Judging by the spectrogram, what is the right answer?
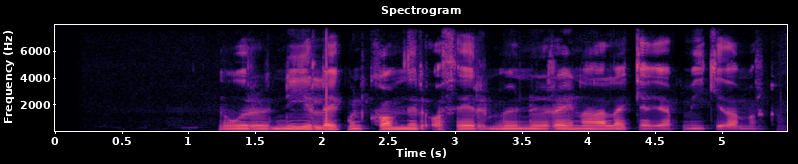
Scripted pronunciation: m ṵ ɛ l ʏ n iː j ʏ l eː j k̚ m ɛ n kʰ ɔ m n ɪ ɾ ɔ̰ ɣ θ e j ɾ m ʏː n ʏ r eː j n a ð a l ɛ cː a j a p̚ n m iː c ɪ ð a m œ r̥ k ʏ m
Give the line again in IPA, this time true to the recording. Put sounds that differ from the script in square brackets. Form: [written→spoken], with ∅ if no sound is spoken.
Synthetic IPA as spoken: [m→n] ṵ ɛ [l→ɾ] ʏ n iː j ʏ l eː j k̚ m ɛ n kʰ ɔ m n ɪ ɾ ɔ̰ ɣ θ e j ɾ m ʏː n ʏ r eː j n a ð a l ɛ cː a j a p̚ n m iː c ɪ ð a m œ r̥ k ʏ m

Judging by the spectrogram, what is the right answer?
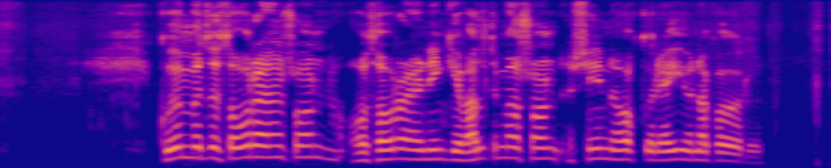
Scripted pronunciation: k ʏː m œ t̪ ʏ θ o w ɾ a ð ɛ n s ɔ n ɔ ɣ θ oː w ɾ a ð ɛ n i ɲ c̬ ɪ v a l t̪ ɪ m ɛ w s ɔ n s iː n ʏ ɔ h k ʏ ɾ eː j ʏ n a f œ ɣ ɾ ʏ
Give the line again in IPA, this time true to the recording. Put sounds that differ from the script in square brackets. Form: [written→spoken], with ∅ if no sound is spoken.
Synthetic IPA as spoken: k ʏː m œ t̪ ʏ θ o w ɾ a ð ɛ n s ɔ n ɔ ɣ θ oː w ɾ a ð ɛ n i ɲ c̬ ɪ v a l t̪ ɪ m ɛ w s ɔ n s iː n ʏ ɔ h k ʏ ɾ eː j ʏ n a f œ ɣ ɾ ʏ

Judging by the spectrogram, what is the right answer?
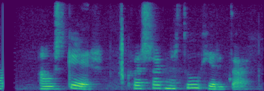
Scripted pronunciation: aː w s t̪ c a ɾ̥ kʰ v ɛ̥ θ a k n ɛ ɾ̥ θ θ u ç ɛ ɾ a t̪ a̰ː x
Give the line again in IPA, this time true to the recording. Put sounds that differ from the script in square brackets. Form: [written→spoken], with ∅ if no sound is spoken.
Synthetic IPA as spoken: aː w s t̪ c [a→ɛ] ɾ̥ kʰ v ɛ̥ [θ→s] a k n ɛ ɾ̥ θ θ u ç ɛ ɾ [a→i] t̪ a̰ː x

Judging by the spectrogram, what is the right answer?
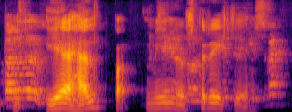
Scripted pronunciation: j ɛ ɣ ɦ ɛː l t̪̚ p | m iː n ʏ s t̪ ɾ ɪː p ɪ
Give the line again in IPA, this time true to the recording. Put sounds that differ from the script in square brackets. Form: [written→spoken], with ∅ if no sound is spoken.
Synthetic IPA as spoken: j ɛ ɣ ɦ [ɛː→ɛ] l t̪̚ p | m iː n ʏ s t̪ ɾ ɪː [p→c] ɪ

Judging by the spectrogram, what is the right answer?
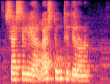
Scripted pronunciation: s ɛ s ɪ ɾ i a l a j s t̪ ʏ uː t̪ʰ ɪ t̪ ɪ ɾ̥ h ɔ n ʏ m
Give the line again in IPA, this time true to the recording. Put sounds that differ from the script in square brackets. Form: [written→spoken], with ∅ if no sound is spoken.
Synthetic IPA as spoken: s ɛ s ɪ [ɾ→l] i a l a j s t̪ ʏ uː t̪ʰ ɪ t̪ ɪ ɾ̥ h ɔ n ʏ m

